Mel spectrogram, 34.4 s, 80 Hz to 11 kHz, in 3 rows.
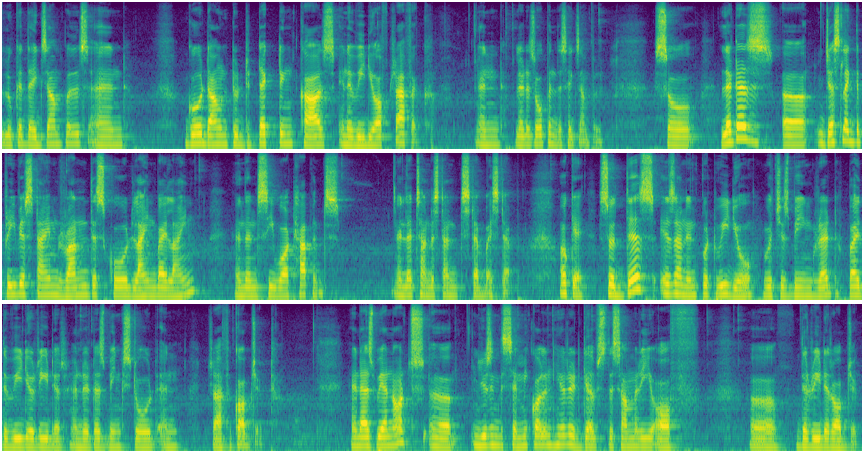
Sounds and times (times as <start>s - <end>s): Speech: 0.0s - 1.8s, 2.5s - 8.0s, 8.7s - 16.0s, 16.7s - 26.7s, 27.6s - 32.2s, 32.9s - 34.4s.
